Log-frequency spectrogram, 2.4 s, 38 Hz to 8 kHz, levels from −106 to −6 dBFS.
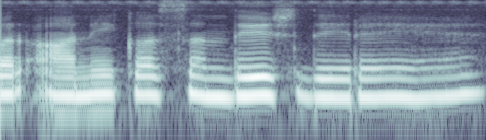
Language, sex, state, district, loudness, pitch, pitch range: Hindi, female, Odisha, Khordha, -16 LUFS, 200 Hz, 195-215 Hz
